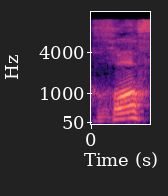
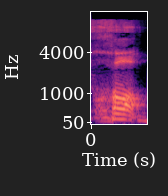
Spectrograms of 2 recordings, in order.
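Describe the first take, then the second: First: The word ends with an f sound. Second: The word ends on the vowel. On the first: The speaker calls it wrong. "खौफ नहीं" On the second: The speaker calls it right. "इसमें फा नहीं आता, सिर्फ खौ"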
